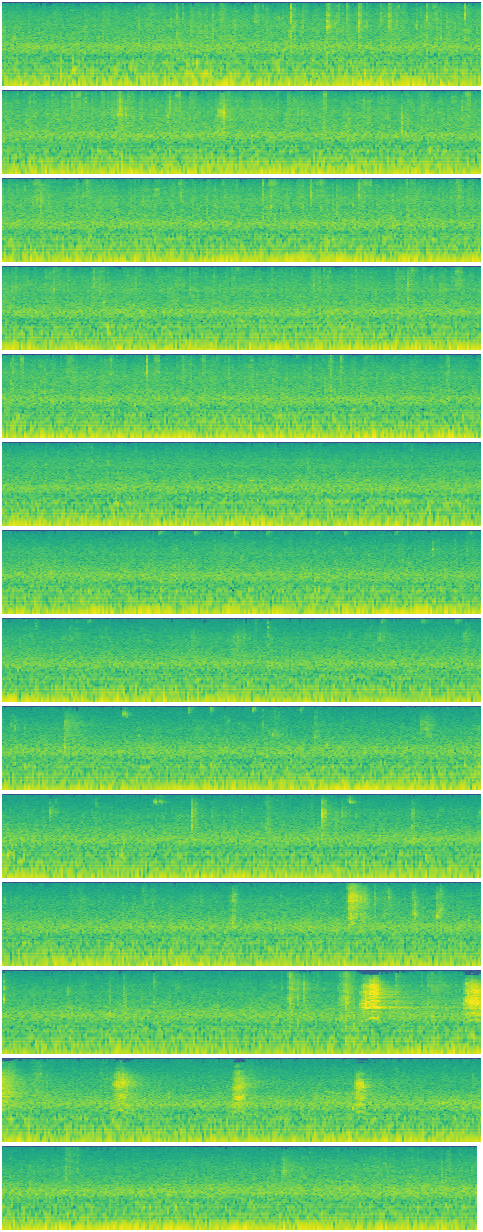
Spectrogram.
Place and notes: river Savinja, Celje, Slovenia - autumn evening
bats, dry leaves, plane trees, walkers, grey heron, water flow ...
